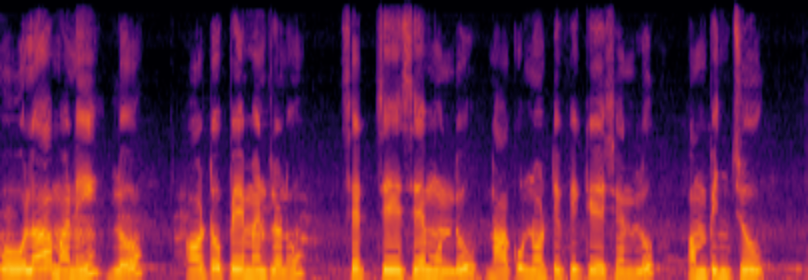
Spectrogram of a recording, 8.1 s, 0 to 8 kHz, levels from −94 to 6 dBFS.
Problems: constant background noise, background conversations at intervals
